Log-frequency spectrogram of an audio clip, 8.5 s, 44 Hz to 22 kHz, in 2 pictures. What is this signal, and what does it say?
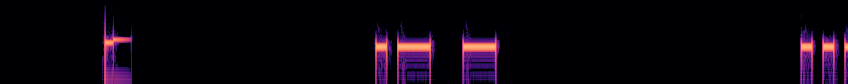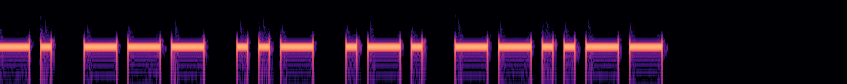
Morse code, heard as a keyed tone, about 21 wpm, 700 Hz. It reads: AT FOUR,
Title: 4x Word-Spacing - Sentences from Top 300 Words - 22wpm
